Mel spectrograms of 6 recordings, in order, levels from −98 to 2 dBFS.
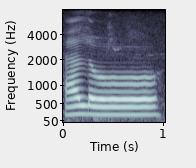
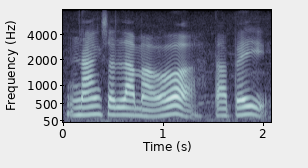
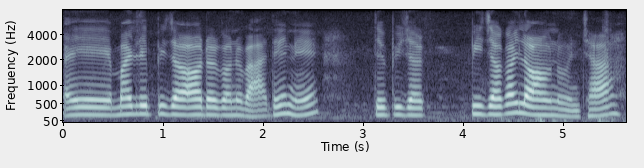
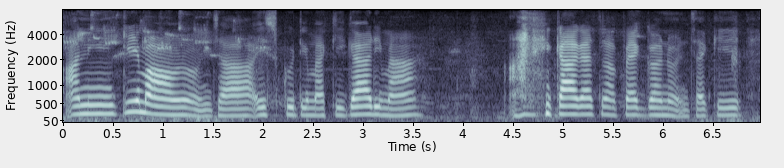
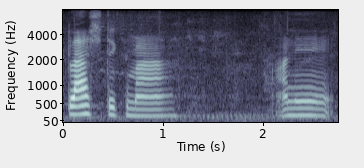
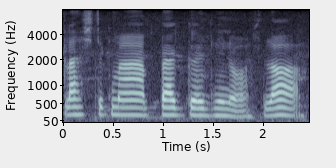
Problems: constant background noise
